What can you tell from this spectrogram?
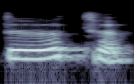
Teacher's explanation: d, t bir-birinin cingiltili kar qarşılığıdır. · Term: cütlük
